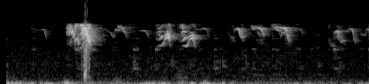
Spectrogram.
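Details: Sparrows feeding in a garden at midday on 4 April, eating before expected rain under a gloomy sky; busy overlapping high, short chirps and tweets throughout, with one sharp thump or wing flap near the start.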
